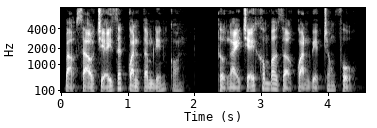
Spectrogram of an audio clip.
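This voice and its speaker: A man's voice: deep voice, lively intonation, brisk. A man voicing an earnest, tearful young orphan woman in a spoken storybook.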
